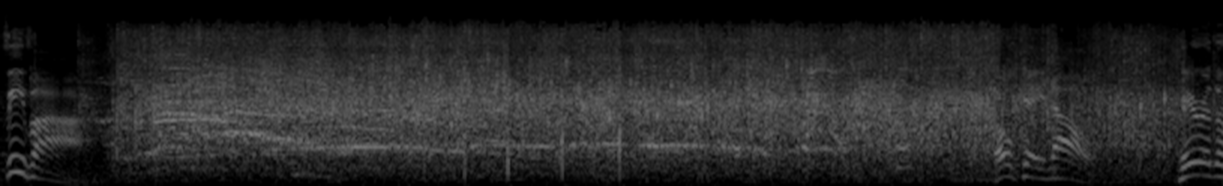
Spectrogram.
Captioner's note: applause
